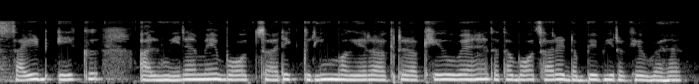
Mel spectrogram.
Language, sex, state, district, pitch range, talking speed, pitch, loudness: Hindi, female, Jharkhand, Deoghar, 210-225 Hz, 165 wpm, 215 Hz, -11 LUFS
